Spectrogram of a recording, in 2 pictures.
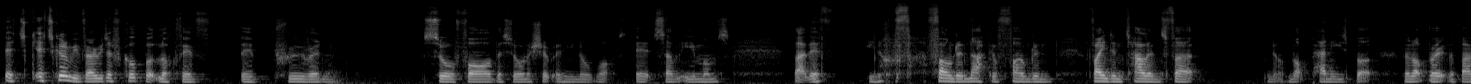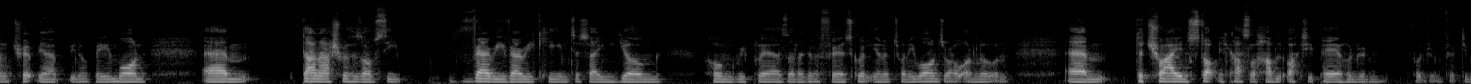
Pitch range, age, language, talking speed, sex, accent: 120-130 Hz, 20-39, English, 195 wpm, male, British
